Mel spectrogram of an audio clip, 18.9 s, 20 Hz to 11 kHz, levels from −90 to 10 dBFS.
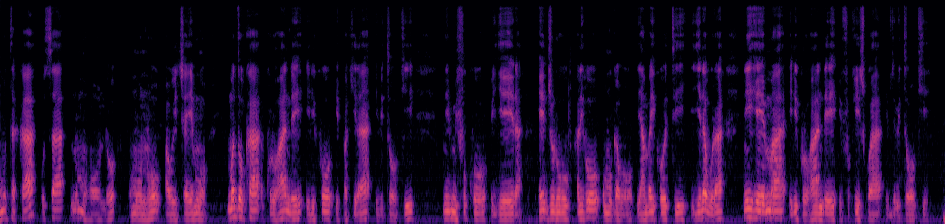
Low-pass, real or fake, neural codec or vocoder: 9.9 kHz; fake; vocoder, 22.05 kHz, 80 mel bands, Vocos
